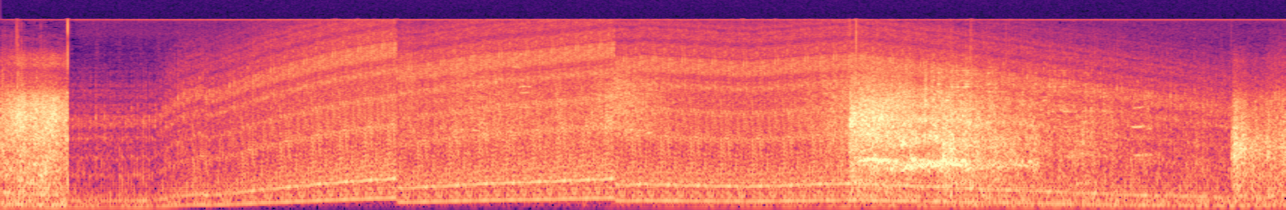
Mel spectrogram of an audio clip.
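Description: A race car engine revs and climbs through the gears.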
